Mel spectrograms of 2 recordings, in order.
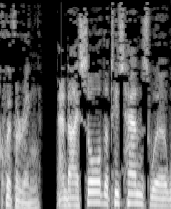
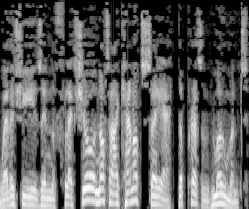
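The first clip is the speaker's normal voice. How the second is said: ordinary delivery, nothing marked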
